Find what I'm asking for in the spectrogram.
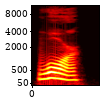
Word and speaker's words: were: Another correction he made was to change was to were, which in dialect is pronounced war.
